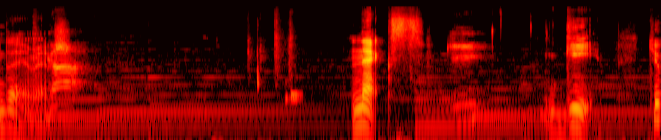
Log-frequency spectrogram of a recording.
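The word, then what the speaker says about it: ギ: You pronounce this as ga, like the word garden. Write ga, ka as normal, then add Dakuten marks in the position shown in the image. Ga. Next, gi. Gi.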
